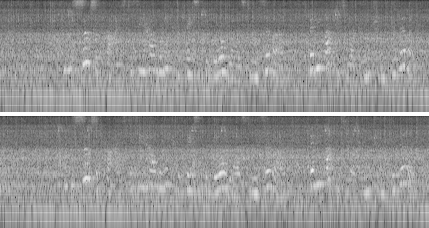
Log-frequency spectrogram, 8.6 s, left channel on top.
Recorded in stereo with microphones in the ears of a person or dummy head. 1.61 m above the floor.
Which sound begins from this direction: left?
A woman speaking, at 1.3 s.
